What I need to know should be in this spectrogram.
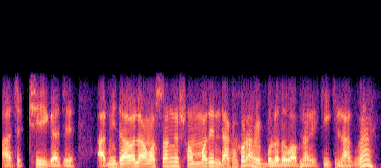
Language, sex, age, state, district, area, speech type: Bengali, male, 18-30, West Bengal, Darjeeling, rural, conversation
